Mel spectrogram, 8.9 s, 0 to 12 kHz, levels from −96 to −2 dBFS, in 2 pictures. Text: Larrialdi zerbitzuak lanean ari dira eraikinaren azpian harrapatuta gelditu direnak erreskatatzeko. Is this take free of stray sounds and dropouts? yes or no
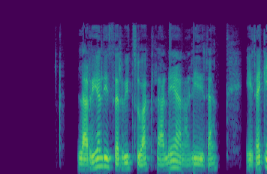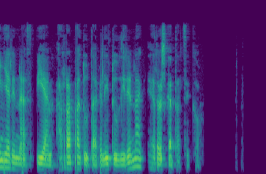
yes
